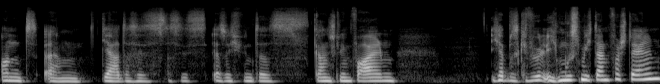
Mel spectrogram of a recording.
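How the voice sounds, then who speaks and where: At a moderate pace, a woman talks in a normal speaking voice with a fairly low pitch. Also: ordinary pitch variation. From Vienna, Austria. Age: 20s. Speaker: content creator. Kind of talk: casual chat.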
